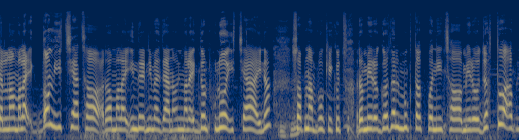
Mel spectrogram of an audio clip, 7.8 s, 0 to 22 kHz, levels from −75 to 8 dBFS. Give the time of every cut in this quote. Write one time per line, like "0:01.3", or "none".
0:05.2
